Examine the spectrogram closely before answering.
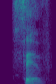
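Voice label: "sieve", British English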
